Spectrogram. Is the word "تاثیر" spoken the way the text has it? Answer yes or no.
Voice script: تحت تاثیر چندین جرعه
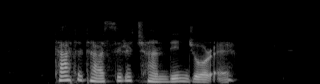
yes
